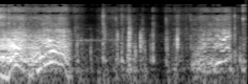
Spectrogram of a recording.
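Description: Plastic zip-seal bag being pulled open by hand: the seal is loudest in the first half-second, followed by a few faint clicks and crinkles of the plastic.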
